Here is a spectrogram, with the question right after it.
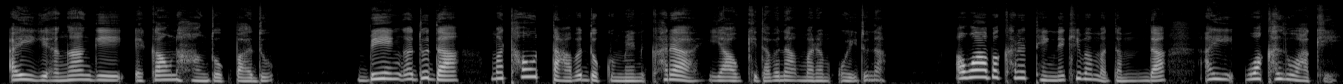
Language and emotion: Manipuri, sad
